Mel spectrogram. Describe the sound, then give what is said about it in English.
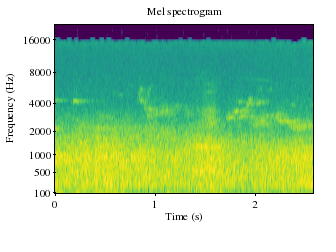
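A single car drives along a quiet road on a sunny day under a blue sky, making a steady, even rushing hiss of tyres and engine that holds at one level throughout, with faint bird chirps above it and no talking. “At the moment, just seeing a single car heading down the road.”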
